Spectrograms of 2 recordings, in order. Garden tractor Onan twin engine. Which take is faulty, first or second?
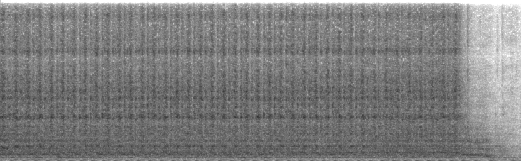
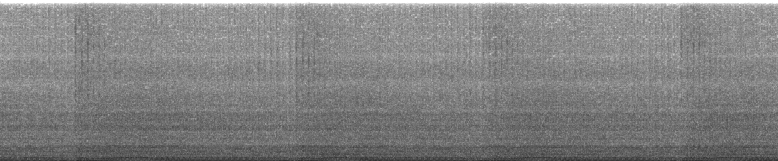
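first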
